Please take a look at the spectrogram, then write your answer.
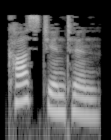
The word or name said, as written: kostyantyn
